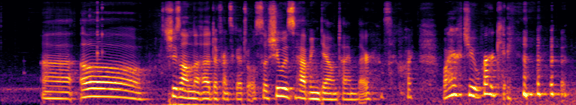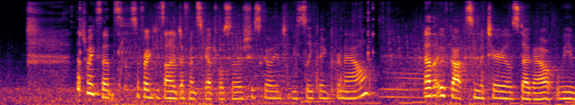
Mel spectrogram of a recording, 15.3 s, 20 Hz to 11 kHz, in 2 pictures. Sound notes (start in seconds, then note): 6.7 laughs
